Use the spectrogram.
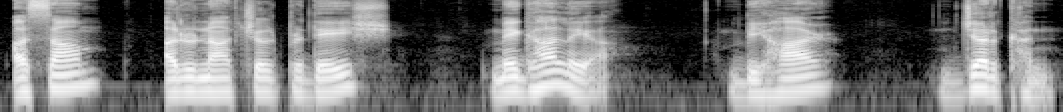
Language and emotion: Manipuri, neutral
